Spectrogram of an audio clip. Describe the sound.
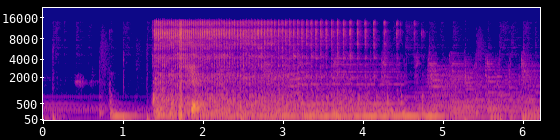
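A prize wheel spun on a talk segment: a couple of soft knocks, then a dense, rapid ratcheting clatter of ticks that runs steadily and loudly to the end.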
